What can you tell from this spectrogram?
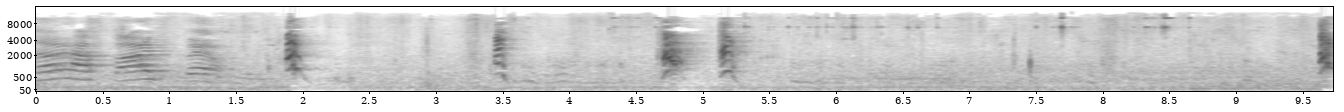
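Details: Boston Terrier puppy, 3½ months old, barking at a soccer ball; a man's voice speaks at first, then about five sharp, scattered barks follow with pauses between them.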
